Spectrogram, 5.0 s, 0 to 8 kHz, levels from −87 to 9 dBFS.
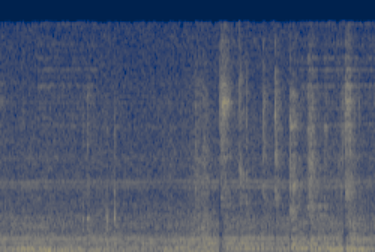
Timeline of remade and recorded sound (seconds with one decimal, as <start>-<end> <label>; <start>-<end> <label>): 0.0-0.5 recorded; 0.5-1.3 remade; 1.3-4.0 recorded; 4.0-5.0 remade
